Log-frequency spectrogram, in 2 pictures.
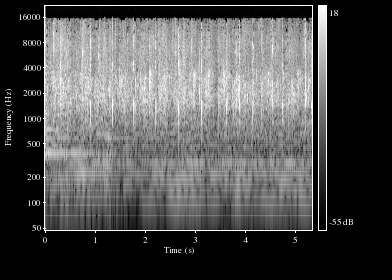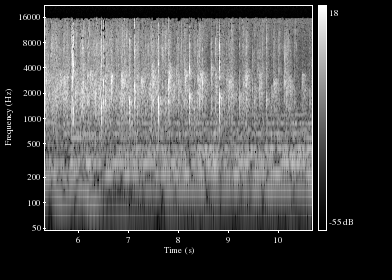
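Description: A church audience claps steadily and loudly for about ten seconds as a clap offering to Jesus, a dense patter of hands layered over sustained keyboard or organ chords playing underneath.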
